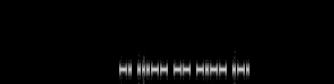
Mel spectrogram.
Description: Morse code, heard as a keyed tone, about 53 wpm, 700 Hz. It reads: N3MYR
